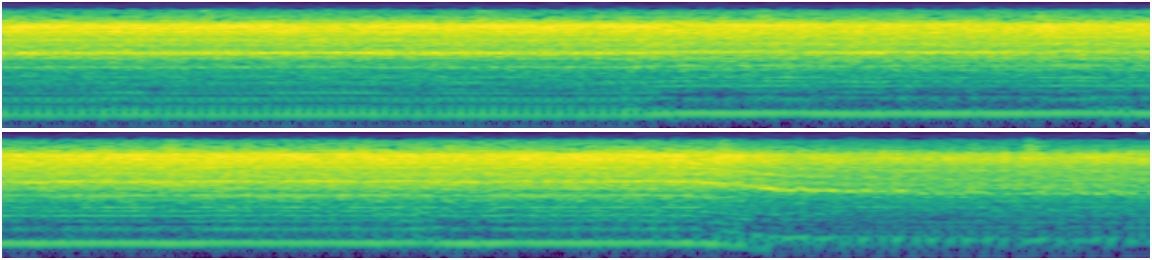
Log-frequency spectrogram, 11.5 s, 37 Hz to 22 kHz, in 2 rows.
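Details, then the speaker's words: Well-used Honda CB-1 motorcycle, cold start during refurbishment: uneven, lumpy, loping idle, starting on two cylinders before the third and then the fourth kick in, checked by feeling which exhausts get hot; pitch settles near the end. "you could hear it started on two cylinders then the third cylinder kicked in and then the fourth one"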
